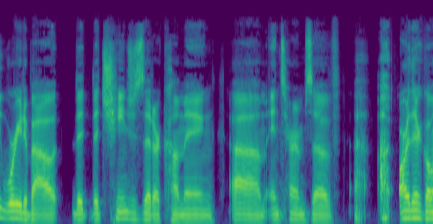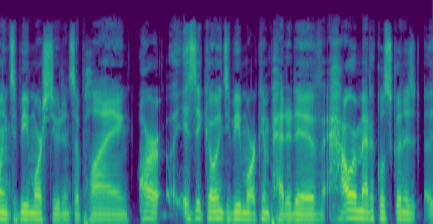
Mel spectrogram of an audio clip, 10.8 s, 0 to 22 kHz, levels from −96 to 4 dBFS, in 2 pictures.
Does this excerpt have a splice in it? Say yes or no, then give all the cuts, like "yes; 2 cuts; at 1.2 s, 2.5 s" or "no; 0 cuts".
yes; 3 cuts; at 2.8 s, 4.3 s, 7.1 s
